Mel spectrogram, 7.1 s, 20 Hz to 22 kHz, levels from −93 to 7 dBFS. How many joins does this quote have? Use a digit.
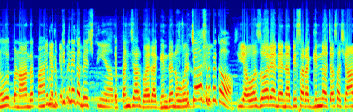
1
